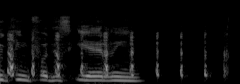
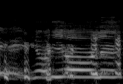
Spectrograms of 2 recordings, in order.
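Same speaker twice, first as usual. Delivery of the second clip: eager fan greeting; 11 semitones higher, 10 dB louder than usual. Retold or imitated. Fan greets him again.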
